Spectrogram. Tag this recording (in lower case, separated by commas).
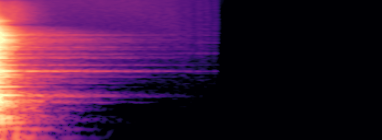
cowbell, bell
